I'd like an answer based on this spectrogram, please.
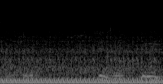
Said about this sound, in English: It was an unseasonably hot day, and Gino was mowing the lawn, which you can hear in the background.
